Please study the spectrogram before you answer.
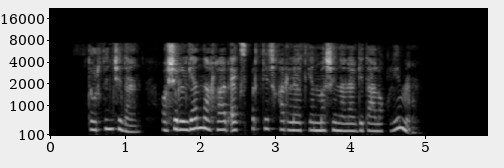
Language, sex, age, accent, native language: Uzbek, female, 18-24, Andijon, Uzbek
